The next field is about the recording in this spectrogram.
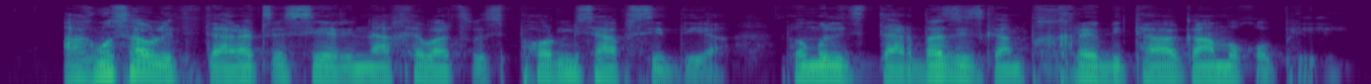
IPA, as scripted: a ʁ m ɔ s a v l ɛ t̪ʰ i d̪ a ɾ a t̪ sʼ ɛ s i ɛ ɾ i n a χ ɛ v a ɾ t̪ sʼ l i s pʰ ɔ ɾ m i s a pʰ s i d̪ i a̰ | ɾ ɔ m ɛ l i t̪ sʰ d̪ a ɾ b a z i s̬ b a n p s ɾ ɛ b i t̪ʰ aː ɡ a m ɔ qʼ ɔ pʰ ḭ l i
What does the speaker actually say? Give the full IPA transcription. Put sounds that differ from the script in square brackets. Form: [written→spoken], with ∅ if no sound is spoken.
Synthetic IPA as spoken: a ʁ m ɔ s a v l ɛ t̪ʰ i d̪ a ɾ a t̪ sʼ ɛ s i ɛ ɾ i n a χ ɛ v a ɾ t̪ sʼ l i s pʰ ɔ ɾ m i s a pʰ s i d̪ i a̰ | ɾ ɔ m ɛ l i t̪ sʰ d̪ a ɾ b a z i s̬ [b→ɡ] a n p [s→χ] ɾ ɛ b i t̪ʰ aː ɡ a m ɔ qʼ ɔ pʰ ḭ l i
